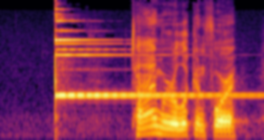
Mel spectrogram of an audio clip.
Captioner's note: bell rings, time expires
